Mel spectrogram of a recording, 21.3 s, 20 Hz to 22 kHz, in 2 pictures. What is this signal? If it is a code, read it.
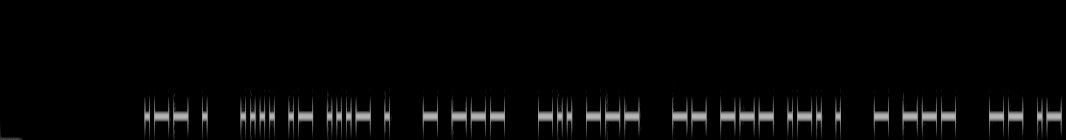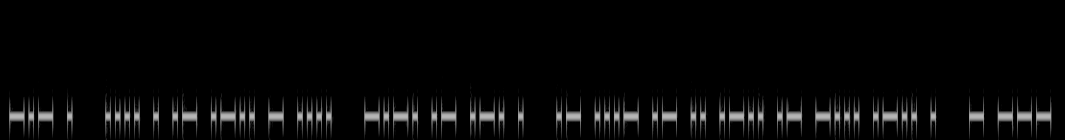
Morse code, heard as a keyed tone, about 25 wpm, 700 Hz. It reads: WE HAVE TO DO MORE TO MAKE HEALTH CARE AVAILABLE TO
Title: Sentences from Top 1000 Words - Review Part 3 - 25wpm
